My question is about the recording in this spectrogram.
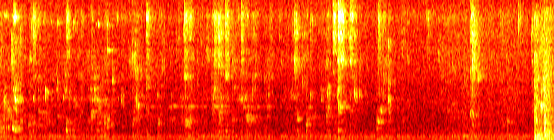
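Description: Water pouring from a plastic gallon jug into a glass goblet: faint trickling and dripping splashes, over a steady low hum.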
